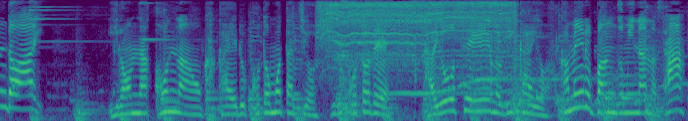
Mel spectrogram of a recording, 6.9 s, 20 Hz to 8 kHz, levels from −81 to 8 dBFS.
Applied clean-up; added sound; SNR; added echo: none; Camera; 2 dB; none.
